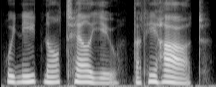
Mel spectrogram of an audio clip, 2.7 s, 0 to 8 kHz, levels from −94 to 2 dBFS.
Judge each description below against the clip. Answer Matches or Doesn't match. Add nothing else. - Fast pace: Doesn't match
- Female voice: Matches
